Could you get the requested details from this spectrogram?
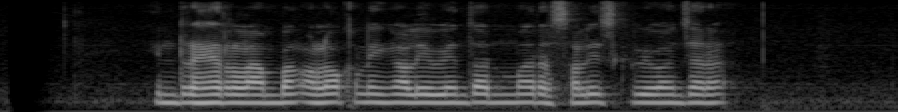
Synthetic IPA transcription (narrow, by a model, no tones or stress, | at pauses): ʔindɾaɦɛrlambaŋɔlɔkəniŋaliwint̪ɔnmarsaliskɾiwaɲt͡ʃaɾa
